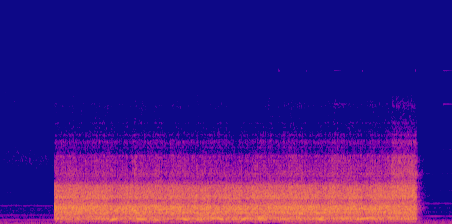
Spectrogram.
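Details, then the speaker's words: CB radio transceiver sent for repair without fault description, bench test at high volume: loud clean receiver hiss and signal, no growl or mains hum; reception normal, owner's fault possibly in the vehicle's power supply. "Ja nie mam się naprawdę do czego przyczepić odbiór jest normalny poprawny nawet przy dosyć mocno rozkręconej silę głosu"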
